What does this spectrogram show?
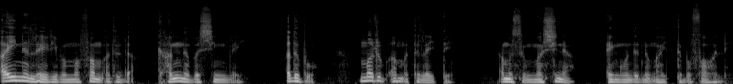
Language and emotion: Manipuri, sad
